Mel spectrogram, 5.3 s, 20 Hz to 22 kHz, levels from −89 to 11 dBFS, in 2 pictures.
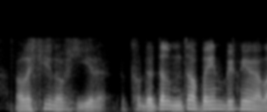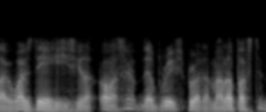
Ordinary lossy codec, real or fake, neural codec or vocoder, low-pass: none; fake; codec, 16 kHz in and 24 kHz out, 0.4 kbps, LongCat-Audio-Codec, four codebook decoder; 5.4 kHz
